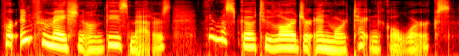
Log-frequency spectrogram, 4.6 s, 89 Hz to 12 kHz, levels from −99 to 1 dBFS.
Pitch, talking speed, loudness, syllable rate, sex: 220 Hz, 185 wpm, -18 LUFS, 5.4 syllables/s, female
